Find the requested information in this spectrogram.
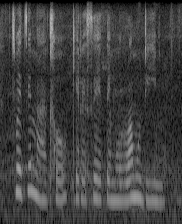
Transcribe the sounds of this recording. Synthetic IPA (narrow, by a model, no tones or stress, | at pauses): t͡swet͡sʼɪmat͡ɬʰɔkʼɪɾɪsɛtɛmʊrwamʊdiːmɔ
